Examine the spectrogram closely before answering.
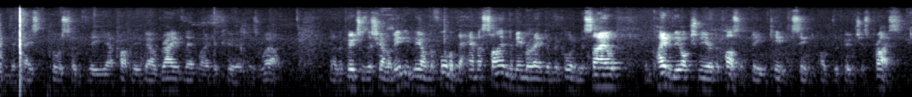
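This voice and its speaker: A man at a very fast pace, with big swings in loudness and noticeable background noise. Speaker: auctioneer. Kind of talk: property auction address. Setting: auction room.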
